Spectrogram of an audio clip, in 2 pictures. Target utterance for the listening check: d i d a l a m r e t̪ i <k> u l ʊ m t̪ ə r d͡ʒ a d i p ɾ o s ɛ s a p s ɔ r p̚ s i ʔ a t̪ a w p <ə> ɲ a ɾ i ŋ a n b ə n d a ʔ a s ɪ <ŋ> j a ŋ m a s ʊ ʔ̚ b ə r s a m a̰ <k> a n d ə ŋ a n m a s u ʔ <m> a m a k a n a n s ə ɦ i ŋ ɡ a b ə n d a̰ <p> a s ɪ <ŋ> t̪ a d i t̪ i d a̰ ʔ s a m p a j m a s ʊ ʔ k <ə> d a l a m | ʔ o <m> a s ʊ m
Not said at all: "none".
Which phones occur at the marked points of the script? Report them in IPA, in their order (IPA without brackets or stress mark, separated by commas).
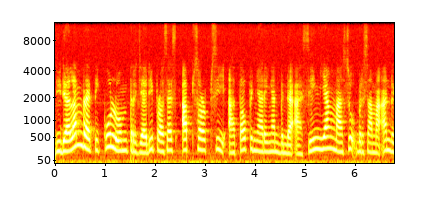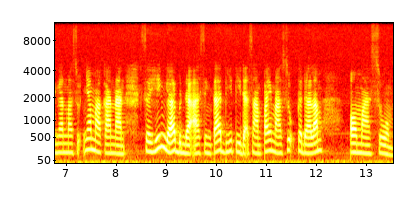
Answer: k, ə, ŋ, ʔ, ɲ, ʔ, ŋ, ə, m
